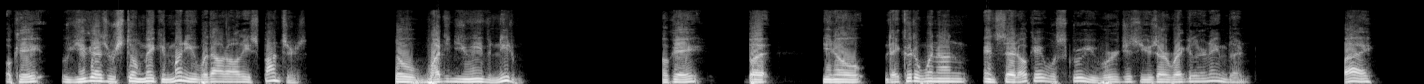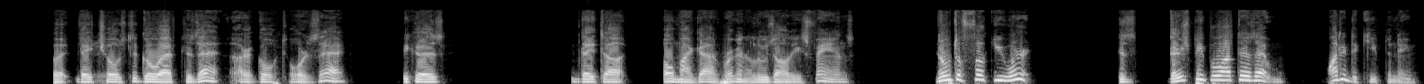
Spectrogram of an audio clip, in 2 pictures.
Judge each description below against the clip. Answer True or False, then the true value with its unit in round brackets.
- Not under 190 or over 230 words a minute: False (170 wpm)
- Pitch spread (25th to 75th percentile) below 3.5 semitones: False (4.3 semitones)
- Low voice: True (115 Hz)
